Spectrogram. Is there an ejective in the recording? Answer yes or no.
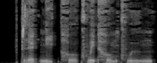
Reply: no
